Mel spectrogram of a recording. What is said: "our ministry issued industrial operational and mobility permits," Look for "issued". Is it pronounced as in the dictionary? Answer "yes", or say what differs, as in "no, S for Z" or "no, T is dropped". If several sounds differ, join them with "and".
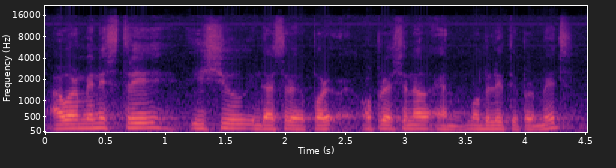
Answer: no, D is dropped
